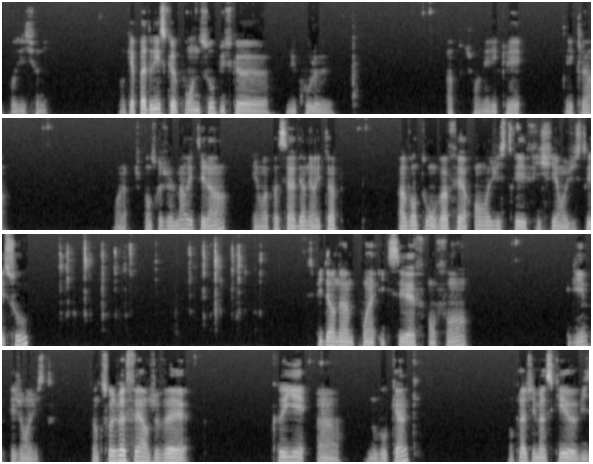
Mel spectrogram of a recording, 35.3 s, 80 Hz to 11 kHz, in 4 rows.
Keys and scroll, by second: 16.3-20.0 typing.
